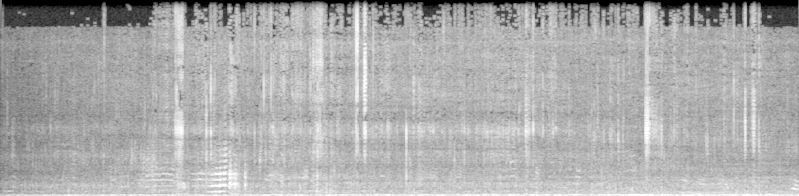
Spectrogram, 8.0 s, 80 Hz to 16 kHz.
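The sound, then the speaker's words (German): A honeybee colony in an experimental hive box hums in a dense, steady low drone about 2 hours before the colony splits, as heard in a sound installation, with brief higher tonal squeaks and crackles flickering over the constant buzz. “Es gibt dann ja auch den Moment, den man auch hört in der Installation, die 2 Stunden, bevor sich das Bienenvolk teilt.”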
